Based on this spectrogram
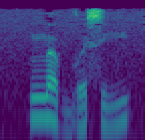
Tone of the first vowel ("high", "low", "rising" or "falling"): falling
